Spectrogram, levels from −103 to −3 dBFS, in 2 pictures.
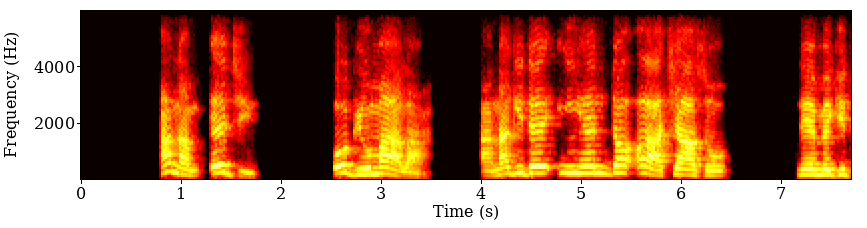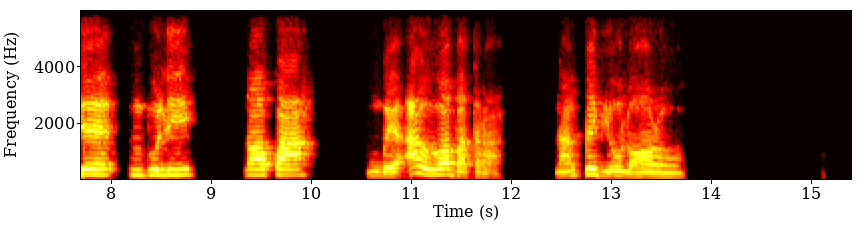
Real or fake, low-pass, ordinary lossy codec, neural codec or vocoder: real; 5.4 kHz; Opus, 32 kbps; none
